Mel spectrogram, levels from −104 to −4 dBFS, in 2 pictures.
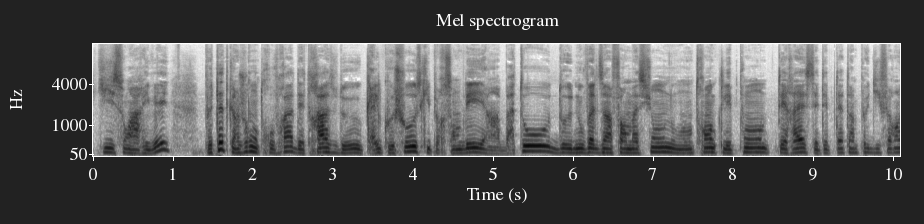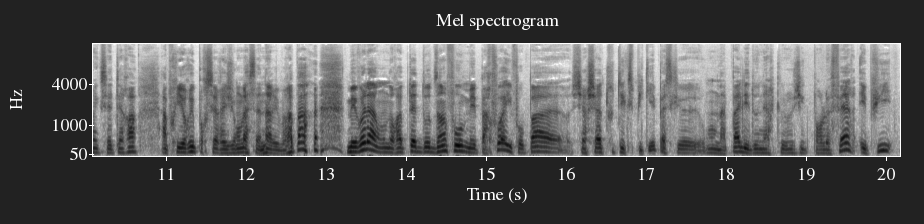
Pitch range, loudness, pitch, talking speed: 120-155 Hz, -20 LUFS, 130 Hz, 210 wpm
